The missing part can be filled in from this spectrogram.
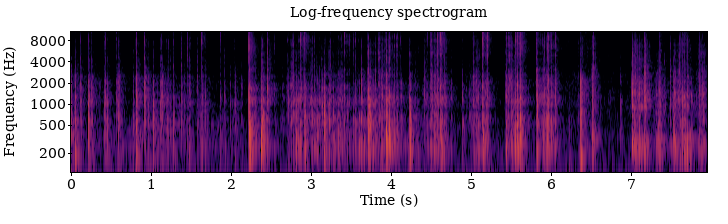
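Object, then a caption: Plastic water bottle. Long nails tap and scratch the ridged bottom of a clear 1.5 L plastic bottle partly full of water. The result is a quiet, rapid run of dry clicks and scratchy rasps with short crinkly bursts, sitting mostly in the mids with little low end.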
